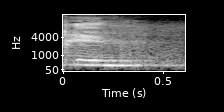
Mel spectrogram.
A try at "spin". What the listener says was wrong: Stand is right, and is right, but pin is not right. It's something else. The last word. No, it starts with a S.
